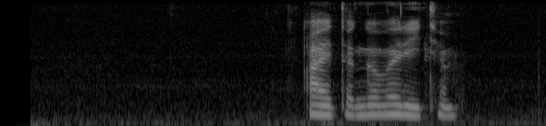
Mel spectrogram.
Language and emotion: Russian, neutral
